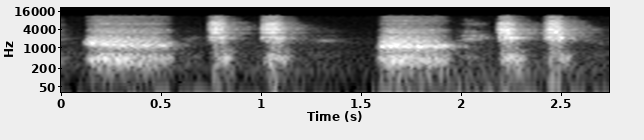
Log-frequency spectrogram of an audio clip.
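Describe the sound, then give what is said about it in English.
Short, forceful breaths in a breathing technique demonstration: six audible breaths in two groups, each group a longer breath followed by two quick ones, loud and clear with no talk. “The third is the shorter breaths.”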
